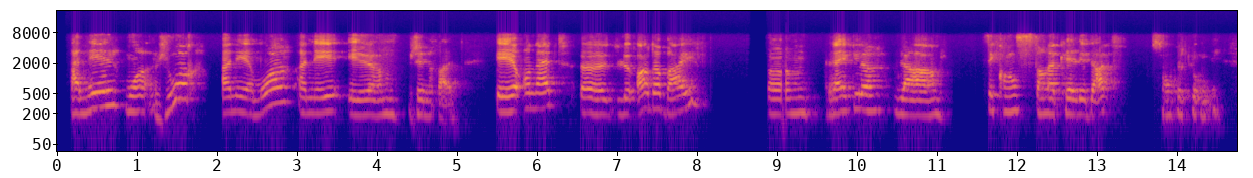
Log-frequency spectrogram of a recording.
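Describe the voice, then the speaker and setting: Ordinary pitch variation at a very slow pace, broken by long, frequent pauses. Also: woman, medium pitch for a woman. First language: German (speaking French). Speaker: IT consultant and trainer. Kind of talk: conference talk. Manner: halting.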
